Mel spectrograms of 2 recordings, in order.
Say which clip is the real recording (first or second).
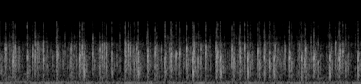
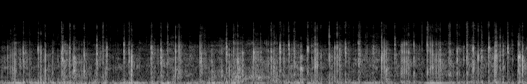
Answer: first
